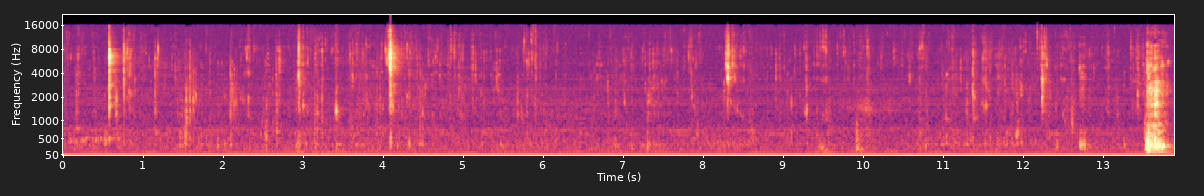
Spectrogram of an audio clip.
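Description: Wet chewing and mouth smacks from people eating soft fufu and soup by hand, with scattered sharp smacks and a louder burst of mouth sounds near the end.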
